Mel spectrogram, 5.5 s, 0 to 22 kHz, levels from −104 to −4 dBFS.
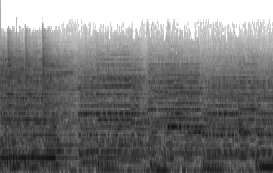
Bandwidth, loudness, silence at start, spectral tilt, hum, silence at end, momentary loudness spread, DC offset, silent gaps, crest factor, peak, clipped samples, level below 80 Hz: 11.5 kHz; -16 LUFS; 0 s; -4.5 dB/octave; none; 0 s; 4 LU; under 0.1%; none; 14 dB; -4 dBFS; under 0.1%; -30 dBFS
